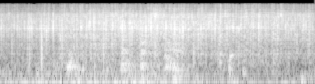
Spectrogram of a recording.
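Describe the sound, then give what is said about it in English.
Chicken skin sizzles in hot rendered fat with no water left, only oil, a steady, dense crackle and hiss that holds even throughout, fairly loud, with no voices. “So the sound of the sizzle is completely different. Like the quality is because now it's just fat.”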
